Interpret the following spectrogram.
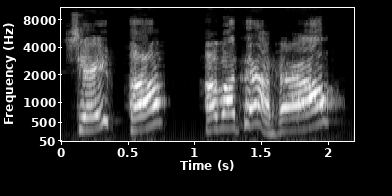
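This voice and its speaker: A woman's voice: extremely high pitch, animated, a little slow. A woman voicing a showy female bee talk show host who probes and teases her guest in a video game cutscene. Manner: probing, teasing interviewer. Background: music.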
